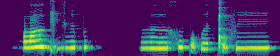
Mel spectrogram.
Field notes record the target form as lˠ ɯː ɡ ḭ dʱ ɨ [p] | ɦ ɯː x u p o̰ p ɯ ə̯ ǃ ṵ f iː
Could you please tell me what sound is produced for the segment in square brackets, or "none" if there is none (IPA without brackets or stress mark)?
p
